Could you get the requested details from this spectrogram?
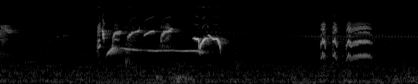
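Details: Oriental magpie-robin, a kept bird, singing a lure song meant to prompt sluggish birds to sing: a long flat whistle, quick sweeping whistled notes, then a short burst of bright trilled phrases after a pause.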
